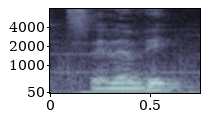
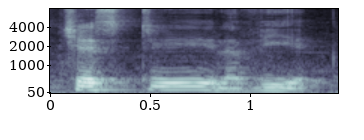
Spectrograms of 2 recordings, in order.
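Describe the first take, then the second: First: The first word is said the French way. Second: The first word is sounded out as spelled. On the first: The speaker calls it right. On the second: The speaker calls it wrong.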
